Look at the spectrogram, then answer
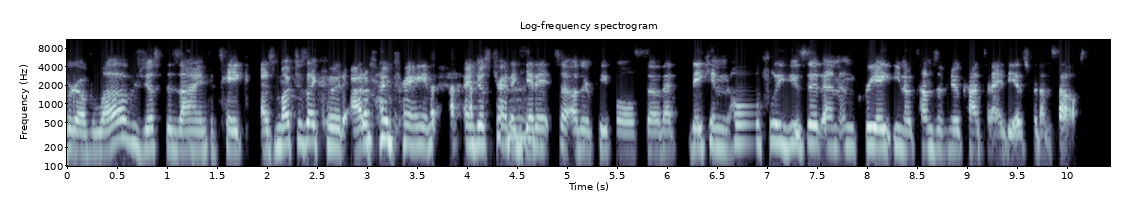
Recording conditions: video call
